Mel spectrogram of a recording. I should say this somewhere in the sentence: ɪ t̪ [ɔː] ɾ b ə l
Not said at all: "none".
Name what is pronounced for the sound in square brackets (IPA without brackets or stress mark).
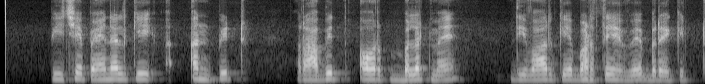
ɔː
